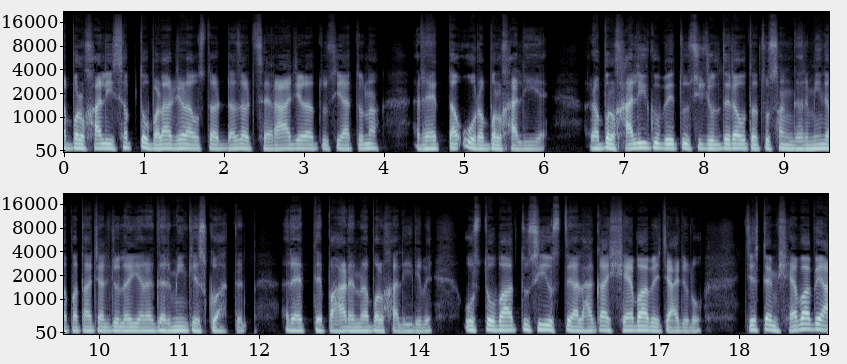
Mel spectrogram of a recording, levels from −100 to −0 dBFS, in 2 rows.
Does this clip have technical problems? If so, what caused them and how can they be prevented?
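No, this speech clip has no audible technical faults. With nothing to trace back to a cause, no preventive step is needed here.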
